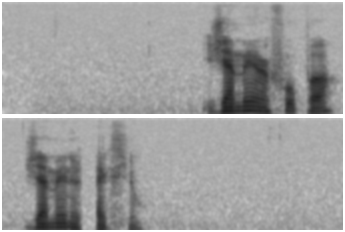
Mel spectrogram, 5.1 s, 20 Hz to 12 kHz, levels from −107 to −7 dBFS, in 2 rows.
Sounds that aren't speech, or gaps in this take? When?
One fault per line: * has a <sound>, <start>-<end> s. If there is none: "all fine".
* has a dropout, 3.1-3.3 s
